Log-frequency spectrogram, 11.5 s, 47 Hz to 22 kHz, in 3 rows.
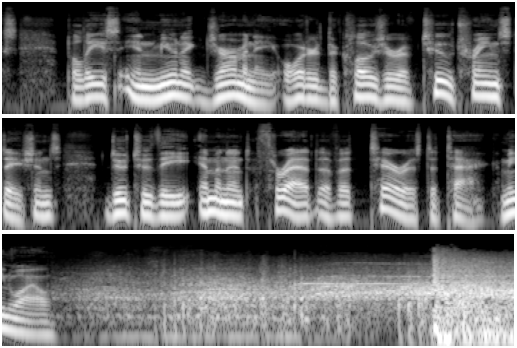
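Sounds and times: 
speech: 0.1 - 8.2
fireworks bursts rumbling and crackling at a New Year celebration in Sydney: 8.2 - 11.5.

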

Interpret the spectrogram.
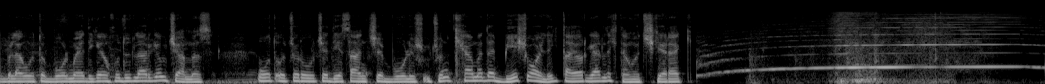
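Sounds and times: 
speech: 0.0 - 7.6
fire station alarm siren at a smokejumper firefighting base wailing: 7.0 - 10.4.

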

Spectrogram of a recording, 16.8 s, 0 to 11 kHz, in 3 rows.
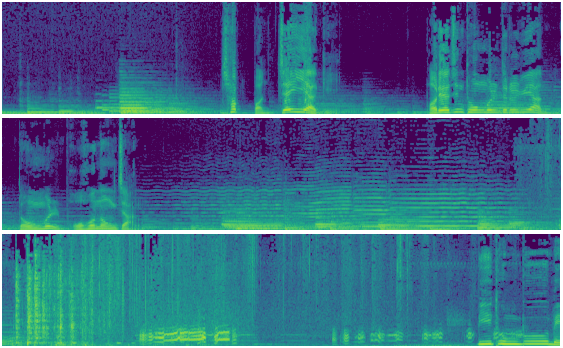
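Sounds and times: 
soft tonal musical passage: 0.0 - 14.5
speech: 2.2 - 3.4, 4.2 - 7.0, 16.0 - 16.7
flock of chickens clucking in a backyard: 10.9 - 16.7.

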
